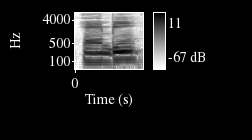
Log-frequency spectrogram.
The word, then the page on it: eñbiñ: Apatani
